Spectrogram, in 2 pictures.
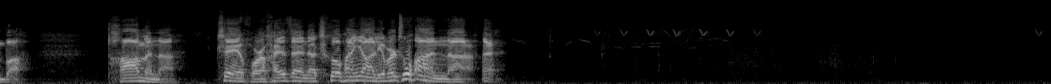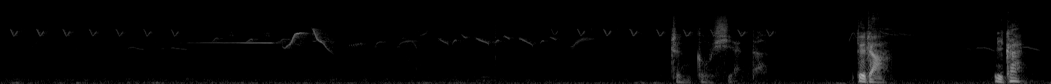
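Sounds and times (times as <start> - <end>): small bird chirping: 4.2 - 9.1, 10.1 - 21.0
bird whistle: 11.8 - 13.9.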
